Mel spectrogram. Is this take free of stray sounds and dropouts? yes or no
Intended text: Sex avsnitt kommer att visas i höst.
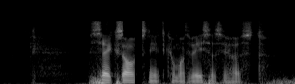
no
